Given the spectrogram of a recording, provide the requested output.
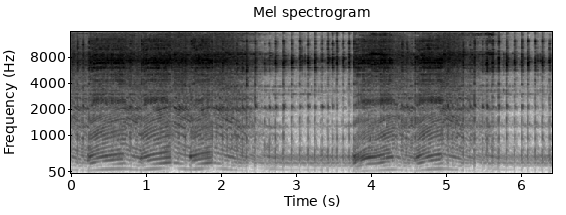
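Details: New Stihl FS 120 two-stroke trimmer that wouldn't start after break-in, running after its faulty spark plug was replaced: revs up and drops back cleanly, crisp and even at high speed, with no misfire or stumble.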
